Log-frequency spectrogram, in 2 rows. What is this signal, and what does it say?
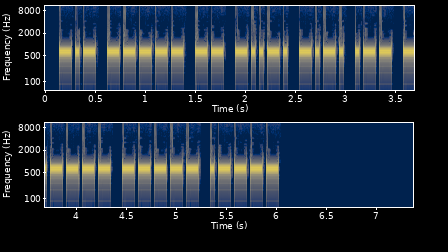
Morse code, heard as a keyed tone, about 30 wpm, 650 Hz. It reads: K0M/CW001
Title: SOTA QSO Practice 30wpm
